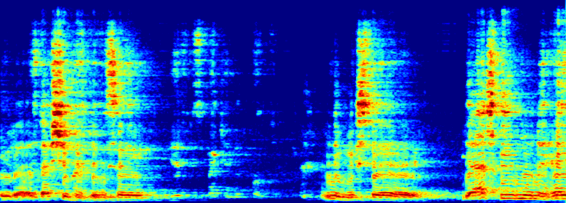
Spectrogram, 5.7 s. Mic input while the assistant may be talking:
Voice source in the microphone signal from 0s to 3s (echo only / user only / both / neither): echo only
